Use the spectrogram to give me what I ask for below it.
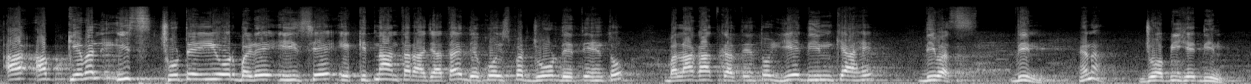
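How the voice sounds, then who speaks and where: Male teacher, high-pitched, very slow and deliberate, repeats key terms; recorded in an echoey hall. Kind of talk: slow classroom grammar lesson. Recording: hall reverb with faint noise.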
